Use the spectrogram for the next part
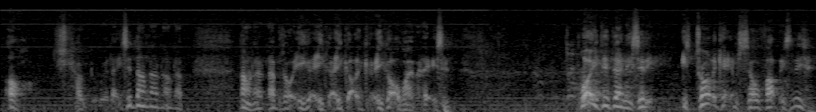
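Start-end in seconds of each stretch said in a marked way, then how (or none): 0.1-1.2 hushed, stunned mutter; soft acted shock; mock choked-up dismay. Mate hears of friend's death. 1.3-4.4 soft reassuring correction. Acted. Teller corrects mate's assumption.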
